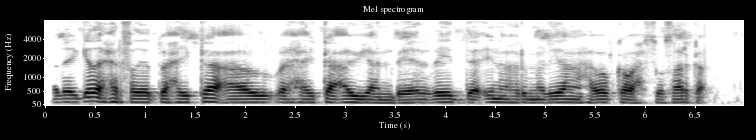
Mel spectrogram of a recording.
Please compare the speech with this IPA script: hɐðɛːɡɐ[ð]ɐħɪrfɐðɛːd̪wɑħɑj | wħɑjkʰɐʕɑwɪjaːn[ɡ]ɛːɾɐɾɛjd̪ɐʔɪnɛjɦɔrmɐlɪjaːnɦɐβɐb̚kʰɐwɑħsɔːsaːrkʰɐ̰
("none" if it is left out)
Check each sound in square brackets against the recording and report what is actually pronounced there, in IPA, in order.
ð, b

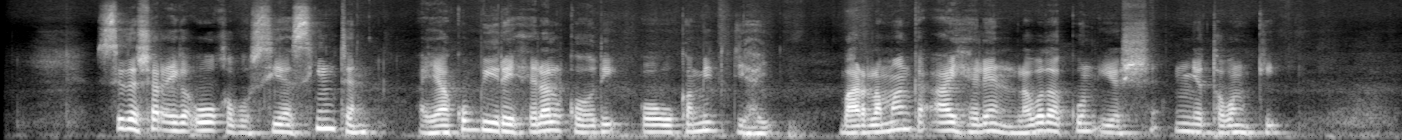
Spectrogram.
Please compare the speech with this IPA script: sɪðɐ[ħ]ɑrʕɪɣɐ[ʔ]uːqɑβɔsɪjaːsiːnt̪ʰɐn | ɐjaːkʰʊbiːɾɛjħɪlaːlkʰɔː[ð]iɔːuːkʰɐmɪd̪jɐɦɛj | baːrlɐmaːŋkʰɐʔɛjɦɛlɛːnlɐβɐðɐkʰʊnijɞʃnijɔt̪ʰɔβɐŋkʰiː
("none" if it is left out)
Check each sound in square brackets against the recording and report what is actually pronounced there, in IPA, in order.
ʃ, ʔ, ð

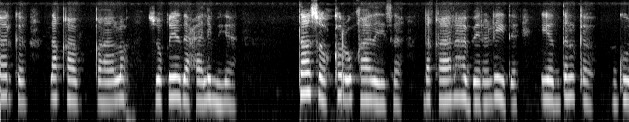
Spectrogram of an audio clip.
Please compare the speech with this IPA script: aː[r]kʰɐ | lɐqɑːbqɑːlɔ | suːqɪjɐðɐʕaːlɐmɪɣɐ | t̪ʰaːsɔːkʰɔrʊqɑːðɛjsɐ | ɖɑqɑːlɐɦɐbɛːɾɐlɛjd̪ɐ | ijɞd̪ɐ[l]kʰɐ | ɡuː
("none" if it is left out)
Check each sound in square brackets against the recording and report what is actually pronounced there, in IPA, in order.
r, l

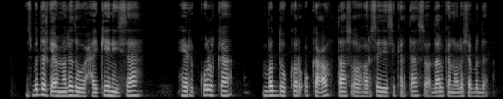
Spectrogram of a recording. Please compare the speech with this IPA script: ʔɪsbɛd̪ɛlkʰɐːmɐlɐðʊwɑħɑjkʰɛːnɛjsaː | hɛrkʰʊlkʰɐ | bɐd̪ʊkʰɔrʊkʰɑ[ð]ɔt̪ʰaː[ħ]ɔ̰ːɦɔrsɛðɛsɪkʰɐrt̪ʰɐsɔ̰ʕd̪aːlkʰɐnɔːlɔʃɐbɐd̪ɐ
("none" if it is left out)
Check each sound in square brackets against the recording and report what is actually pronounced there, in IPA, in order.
ʕ, s

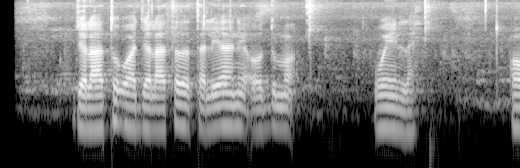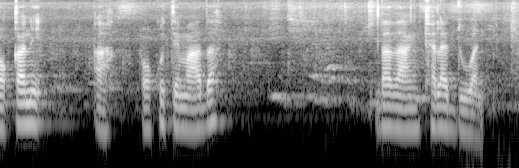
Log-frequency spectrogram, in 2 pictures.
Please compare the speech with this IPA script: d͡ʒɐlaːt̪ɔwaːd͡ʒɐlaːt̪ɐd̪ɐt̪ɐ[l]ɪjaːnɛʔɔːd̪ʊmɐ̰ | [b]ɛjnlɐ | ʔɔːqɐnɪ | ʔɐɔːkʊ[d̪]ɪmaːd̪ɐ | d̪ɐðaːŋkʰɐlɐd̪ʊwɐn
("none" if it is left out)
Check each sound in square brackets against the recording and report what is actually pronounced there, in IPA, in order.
l, w, t̪

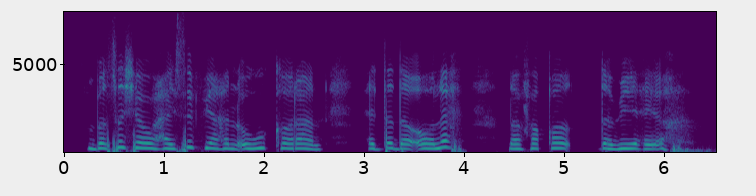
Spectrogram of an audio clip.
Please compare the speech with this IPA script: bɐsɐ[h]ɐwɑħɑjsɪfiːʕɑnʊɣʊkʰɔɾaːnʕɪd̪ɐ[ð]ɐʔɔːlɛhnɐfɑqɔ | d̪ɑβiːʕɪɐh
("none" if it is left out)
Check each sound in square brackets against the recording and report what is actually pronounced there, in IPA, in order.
ʃ, ð

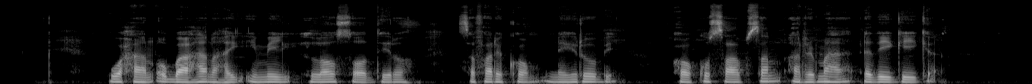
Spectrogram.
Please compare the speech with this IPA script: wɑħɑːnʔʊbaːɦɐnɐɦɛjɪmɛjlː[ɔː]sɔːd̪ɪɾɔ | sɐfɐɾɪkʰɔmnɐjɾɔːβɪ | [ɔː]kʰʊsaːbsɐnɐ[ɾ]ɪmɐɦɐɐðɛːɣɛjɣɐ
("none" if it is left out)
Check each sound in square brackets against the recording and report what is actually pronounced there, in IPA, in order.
ɔː, ɔː, r

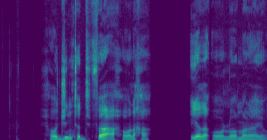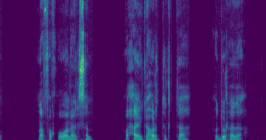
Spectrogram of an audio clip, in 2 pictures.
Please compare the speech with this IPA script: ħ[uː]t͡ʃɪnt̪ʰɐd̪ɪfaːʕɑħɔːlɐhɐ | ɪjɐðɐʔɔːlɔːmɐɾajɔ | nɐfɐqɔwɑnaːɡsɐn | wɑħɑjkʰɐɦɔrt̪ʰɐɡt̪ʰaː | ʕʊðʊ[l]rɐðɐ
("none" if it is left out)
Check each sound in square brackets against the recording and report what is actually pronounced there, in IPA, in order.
ɔː, none

